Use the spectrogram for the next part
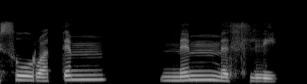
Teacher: पे अगेन इदगाम हो रहा है उन्ना के साथ करेंगे तिम नून की आवाज बिल्कुल खत्म हो जाएगी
